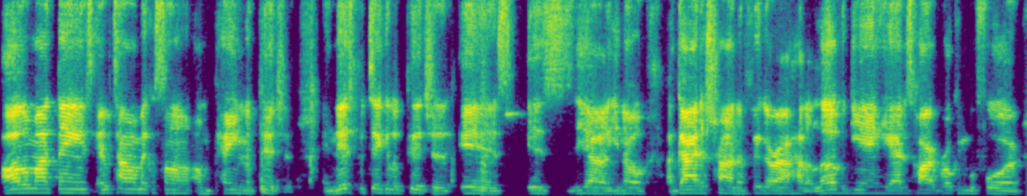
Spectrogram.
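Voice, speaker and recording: A man with a very bright, forceful, sharp voice talks loosely about his music as a podcast guest. He rambles, circles back and restarts his thoughts often, full of "um" and "you know". His pitch sits right in the middle for a man. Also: fairly even intonation, brisk, few pauses, slight background noise, poor audio. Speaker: recording artist guest. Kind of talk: casual podcast interview.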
